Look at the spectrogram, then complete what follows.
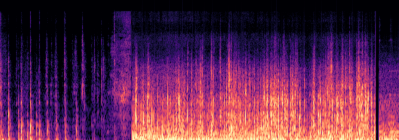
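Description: Scattered light clicks, then after about two and a half seconds a loud, steady rush of wind buffeting the microphone of a moving car held out at an open window, with a brief dropout near the end.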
